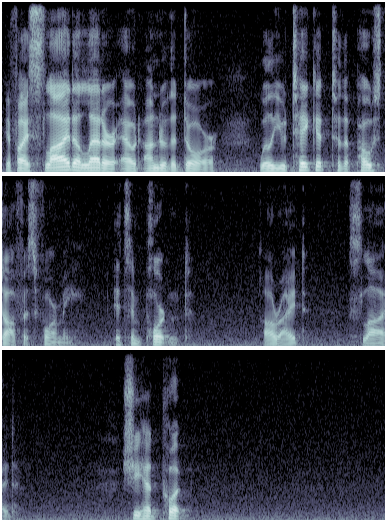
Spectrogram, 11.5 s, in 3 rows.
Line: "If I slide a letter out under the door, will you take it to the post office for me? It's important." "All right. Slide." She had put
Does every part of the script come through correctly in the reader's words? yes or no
yes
